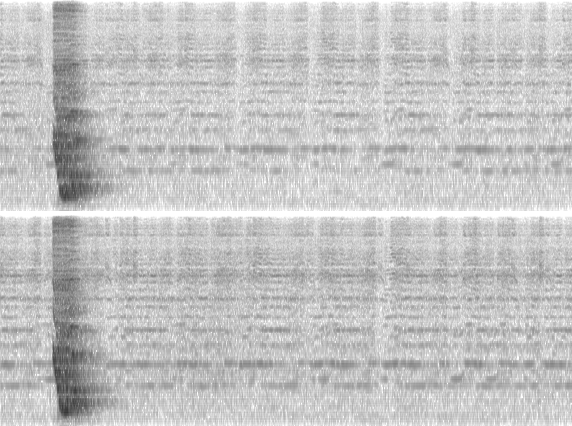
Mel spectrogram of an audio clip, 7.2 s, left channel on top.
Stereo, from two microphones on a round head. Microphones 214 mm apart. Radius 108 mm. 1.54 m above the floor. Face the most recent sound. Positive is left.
turn(degrees=-35)  # may be behind; listen again after turning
